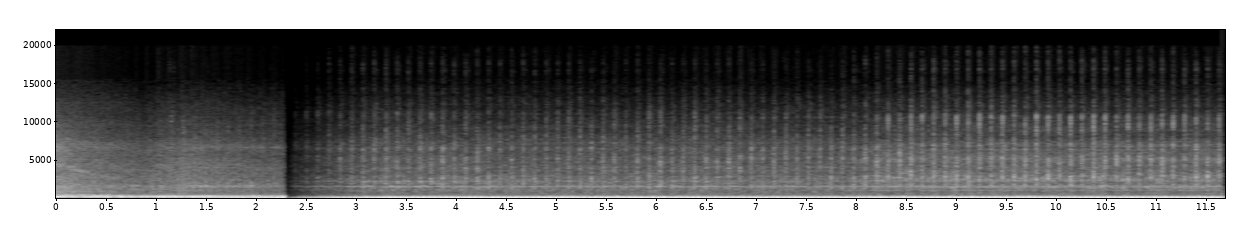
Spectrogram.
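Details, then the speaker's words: 2020 BMW R1250R after the left-cylinder timing chain tensioner was replaced with the updated longer 2023+ (19mm) type, torqued to 32 Nm: engine settles into a steady, even beat; the ticking is gone. "Let's listen to the sound now. What? It's worked. So the ticking sound is gone. No more."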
